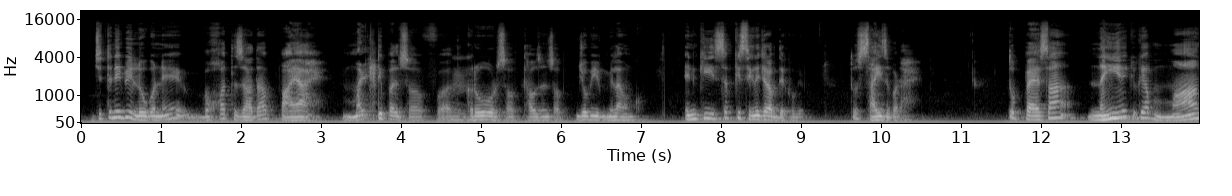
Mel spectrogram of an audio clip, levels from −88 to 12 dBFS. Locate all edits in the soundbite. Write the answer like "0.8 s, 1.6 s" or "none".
none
